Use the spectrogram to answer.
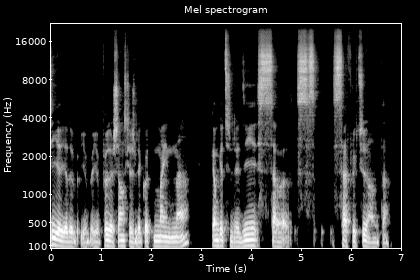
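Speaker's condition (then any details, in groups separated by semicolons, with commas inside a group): Stuttering; repeated sounds, prolonged sounds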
